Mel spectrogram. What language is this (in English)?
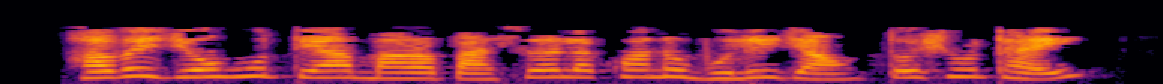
Gujarati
